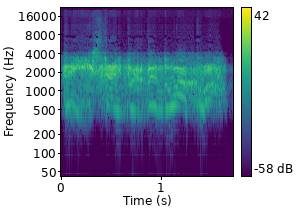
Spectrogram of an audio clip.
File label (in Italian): damaged water, mood high, speech it; War Thunder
